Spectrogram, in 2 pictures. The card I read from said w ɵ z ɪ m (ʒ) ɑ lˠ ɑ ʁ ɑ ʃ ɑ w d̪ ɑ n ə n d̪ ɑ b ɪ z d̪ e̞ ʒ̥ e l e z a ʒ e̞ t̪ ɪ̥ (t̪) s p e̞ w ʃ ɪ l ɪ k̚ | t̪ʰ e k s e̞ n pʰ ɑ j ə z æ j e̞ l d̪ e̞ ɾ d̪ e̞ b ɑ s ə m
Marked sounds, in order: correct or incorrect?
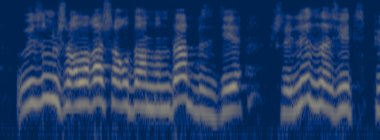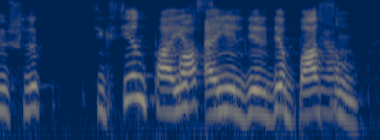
correct, incorrect: none

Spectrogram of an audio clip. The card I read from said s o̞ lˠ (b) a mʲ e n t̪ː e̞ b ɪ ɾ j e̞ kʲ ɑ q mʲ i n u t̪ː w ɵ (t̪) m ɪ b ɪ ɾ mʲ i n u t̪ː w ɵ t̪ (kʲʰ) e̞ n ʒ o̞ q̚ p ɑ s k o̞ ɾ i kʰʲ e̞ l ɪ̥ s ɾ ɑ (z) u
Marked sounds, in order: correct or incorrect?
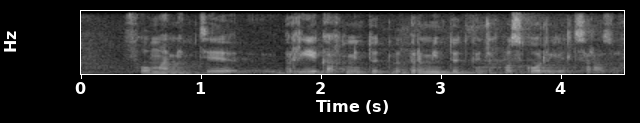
incorrect: m, correct, incorrect: kʲ, correct

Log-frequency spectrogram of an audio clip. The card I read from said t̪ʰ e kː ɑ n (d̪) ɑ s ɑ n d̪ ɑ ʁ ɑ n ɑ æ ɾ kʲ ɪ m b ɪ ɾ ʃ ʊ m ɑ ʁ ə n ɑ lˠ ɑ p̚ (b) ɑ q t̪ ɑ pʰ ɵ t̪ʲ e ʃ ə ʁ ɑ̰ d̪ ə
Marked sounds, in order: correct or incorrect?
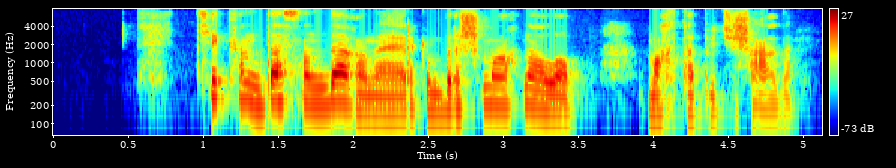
correct, incorrect: m

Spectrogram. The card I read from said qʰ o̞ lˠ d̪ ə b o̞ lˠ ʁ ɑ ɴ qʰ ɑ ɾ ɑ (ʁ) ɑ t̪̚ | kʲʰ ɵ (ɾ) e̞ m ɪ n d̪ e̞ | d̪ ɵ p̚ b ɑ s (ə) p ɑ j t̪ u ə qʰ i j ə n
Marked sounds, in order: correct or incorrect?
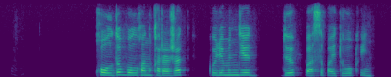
incorrect: ʒ, incorrect: l, correct

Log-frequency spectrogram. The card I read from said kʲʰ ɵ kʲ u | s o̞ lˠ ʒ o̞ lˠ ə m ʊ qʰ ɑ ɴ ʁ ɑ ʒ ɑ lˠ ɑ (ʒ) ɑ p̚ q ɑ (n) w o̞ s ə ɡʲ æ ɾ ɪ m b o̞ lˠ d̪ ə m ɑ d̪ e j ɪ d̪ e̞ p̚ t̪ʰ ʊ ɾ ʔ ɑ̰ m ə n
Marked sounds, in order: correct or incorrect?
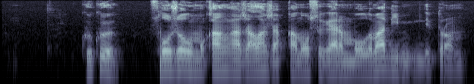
correct, correct

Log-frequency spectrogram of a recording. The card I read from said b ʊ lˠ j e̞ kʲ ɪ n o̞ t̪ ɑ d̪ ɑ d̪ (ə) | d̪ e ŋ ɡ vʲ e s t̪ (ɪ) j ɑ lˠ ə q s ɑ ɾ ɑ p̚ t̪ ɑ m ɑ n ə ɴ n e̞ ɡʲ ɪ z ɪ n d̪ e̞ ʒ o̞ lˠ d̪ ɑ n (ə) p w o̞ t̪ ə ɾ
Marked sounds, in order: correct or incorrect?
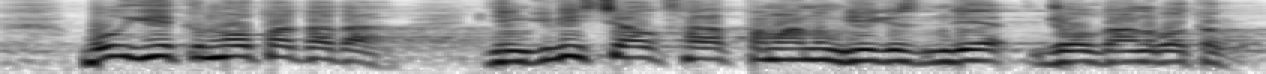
incorrect: ɑ, incorrect: i, correct

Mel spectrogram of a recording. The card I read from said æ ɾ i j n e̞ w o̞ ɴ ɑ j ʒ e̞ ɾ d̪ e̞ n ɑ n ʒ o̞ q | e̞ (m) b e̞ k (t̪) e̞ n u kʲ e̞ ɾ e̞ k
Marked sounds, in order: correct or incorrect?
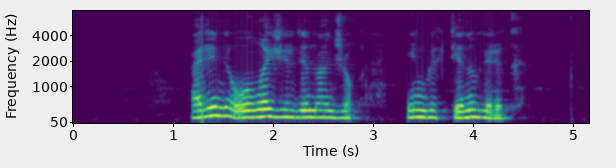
incorrect: ŋ, correct

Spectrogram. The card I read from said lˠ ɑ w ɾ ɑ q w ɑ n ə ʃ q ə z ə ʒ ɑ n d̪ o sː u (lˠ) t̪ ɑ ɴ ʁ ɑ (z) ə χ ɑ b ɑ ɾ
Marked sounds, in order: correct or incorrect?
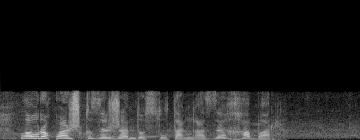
correct, correct

